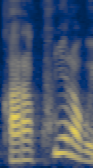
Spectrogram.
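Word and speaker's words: 韓国: 한국을 가라쿤이라고 읽고 있습니다.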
